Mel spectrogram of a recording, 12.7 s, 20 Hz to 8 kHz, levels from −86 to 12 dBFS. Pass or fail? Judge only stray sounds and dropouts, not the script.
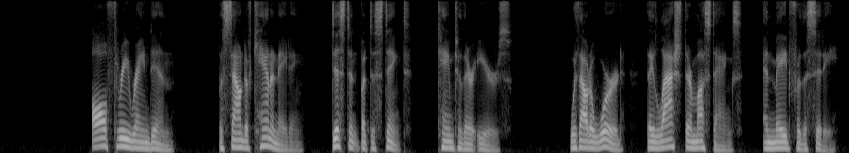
pass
